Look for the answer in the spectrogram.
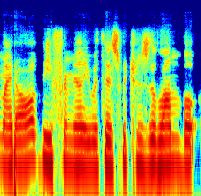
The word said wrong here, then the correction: Humboldt: Humboldt, um, Humboldt bus tragedy.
